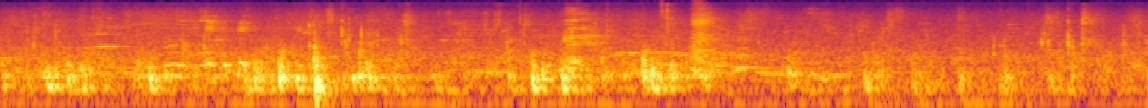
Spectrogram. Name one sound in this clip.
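A violin plays a few notes.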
